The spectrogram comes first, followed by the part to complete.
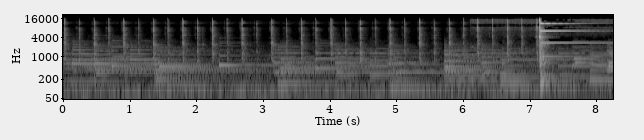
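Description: Light background music with a steady ticking beat. About seven seconds in, a single loud bell ding rings on: the toaster oven's timer signalling that baking is done.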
